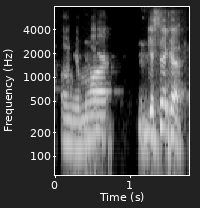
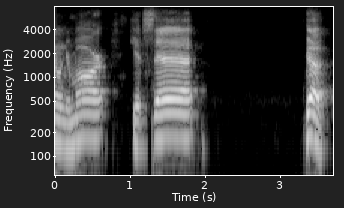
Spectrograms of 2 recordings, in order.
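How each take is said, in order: First: The words are rushed together quickly. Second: The words have long gaps between them. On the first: "It's not ... You can't rush it that much" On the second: "allowing that time frame to get longer and longer"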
